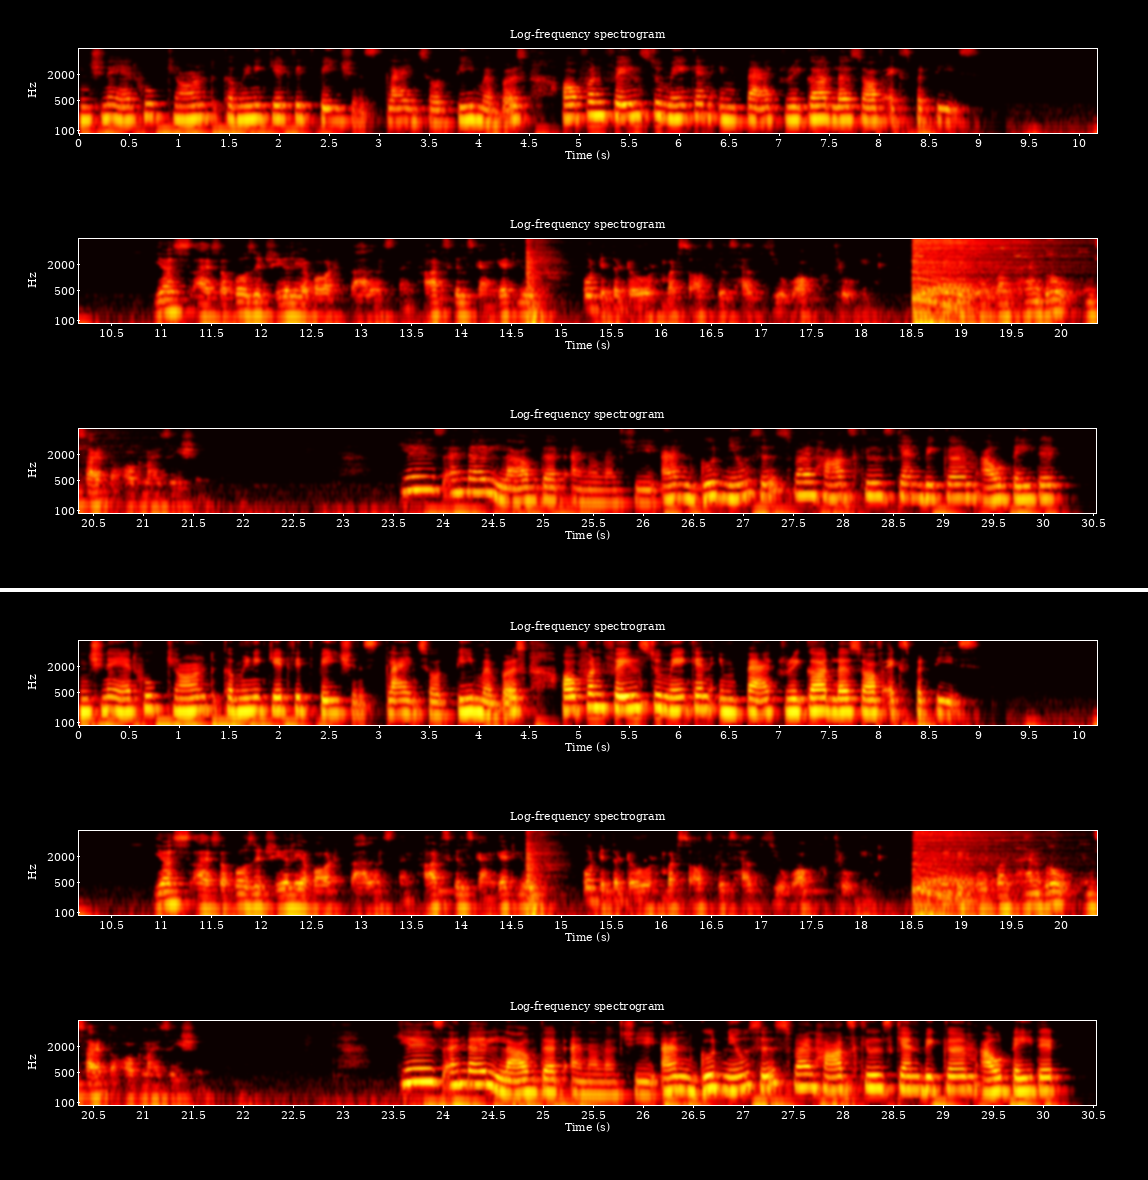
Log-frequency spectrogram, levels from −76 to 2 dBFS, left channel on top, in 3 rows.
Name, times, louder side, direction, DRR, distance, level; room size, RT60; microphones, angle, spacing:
voice 1, 0.0-8.9 23.0-23.1 23.6-30.1, right 6 dB, 75° right, 0.4 m, -25 dB
voice 2, 10.9-14.8 15.2-17.5 17.7-17.9 18.8-21.5, right 2 dB, 25° right, 0.6 m, -32 dB
sound 1, 13.6-16.7 17.2-18.0 18.3-18.8, right 1 dB, ahead, 1.9 m, -38 dB
sound 2, 18.5-20.3, left 5 dB, 90° left, 0.7 m, -27 dB
4.0 x 2.7 x 3.7 m
head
